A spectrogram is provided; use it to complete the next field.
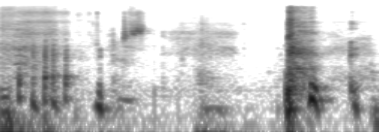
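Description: A sharp, loud cough bursts out, followed by a smaller second hack, after a few seconds of quieter throaty breathing and murmuring.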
